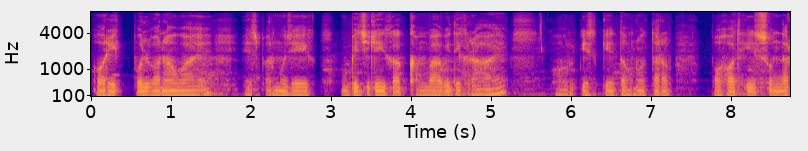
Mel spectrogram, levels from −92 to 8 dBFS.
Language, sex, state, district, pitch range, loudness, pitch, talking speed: Hindi, male, Uttarakhand, Uttarkashi, 105-120 Hz, -20 LUFS, 110 Hz, 165 wpm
